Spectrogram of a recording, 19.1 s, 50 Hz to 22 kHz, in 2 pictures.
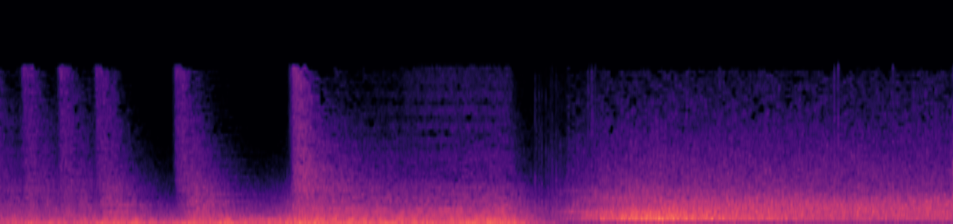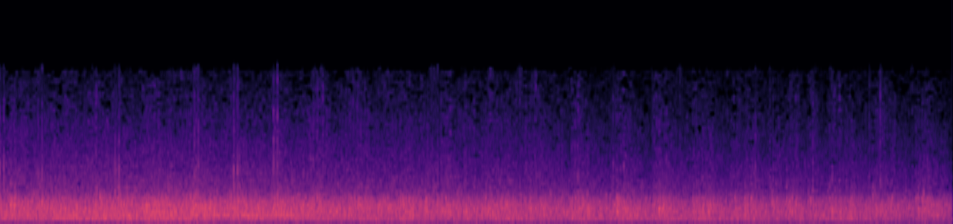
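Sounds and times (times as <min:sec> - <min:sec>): audience applauding: 0:05.2 - 0:19.0.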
